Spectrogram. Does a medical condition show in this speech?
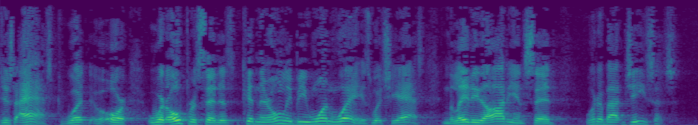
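No.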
